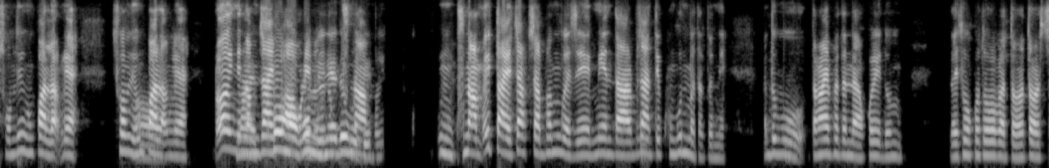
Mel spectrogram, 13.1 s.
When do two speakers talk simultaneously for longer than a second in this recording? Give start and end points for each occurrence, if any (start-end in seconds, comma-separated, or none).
3.0-4.6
